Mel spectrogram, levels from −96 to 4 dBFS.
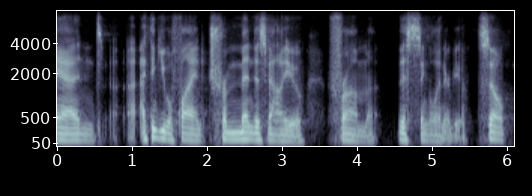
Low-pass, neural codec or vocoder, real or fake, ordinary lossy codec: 7.2 kHz; none; real; Opus, 24 kbps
